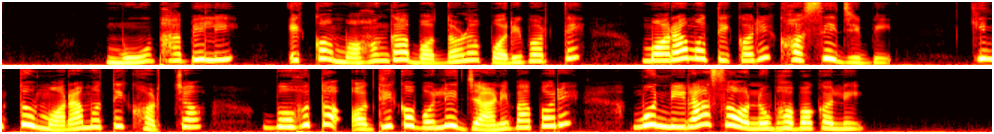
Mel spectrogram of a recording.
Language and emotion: Odia, sad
